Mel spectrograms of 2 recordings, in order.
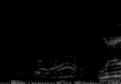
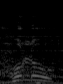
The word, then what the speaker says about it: হুলু: করে যেটা শব্দটা করলেন এটাকে কি বলে উলু নয় উচ্চারণটা হবে হুলু হ্যাঁ মনে রাখবে মায়েরা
